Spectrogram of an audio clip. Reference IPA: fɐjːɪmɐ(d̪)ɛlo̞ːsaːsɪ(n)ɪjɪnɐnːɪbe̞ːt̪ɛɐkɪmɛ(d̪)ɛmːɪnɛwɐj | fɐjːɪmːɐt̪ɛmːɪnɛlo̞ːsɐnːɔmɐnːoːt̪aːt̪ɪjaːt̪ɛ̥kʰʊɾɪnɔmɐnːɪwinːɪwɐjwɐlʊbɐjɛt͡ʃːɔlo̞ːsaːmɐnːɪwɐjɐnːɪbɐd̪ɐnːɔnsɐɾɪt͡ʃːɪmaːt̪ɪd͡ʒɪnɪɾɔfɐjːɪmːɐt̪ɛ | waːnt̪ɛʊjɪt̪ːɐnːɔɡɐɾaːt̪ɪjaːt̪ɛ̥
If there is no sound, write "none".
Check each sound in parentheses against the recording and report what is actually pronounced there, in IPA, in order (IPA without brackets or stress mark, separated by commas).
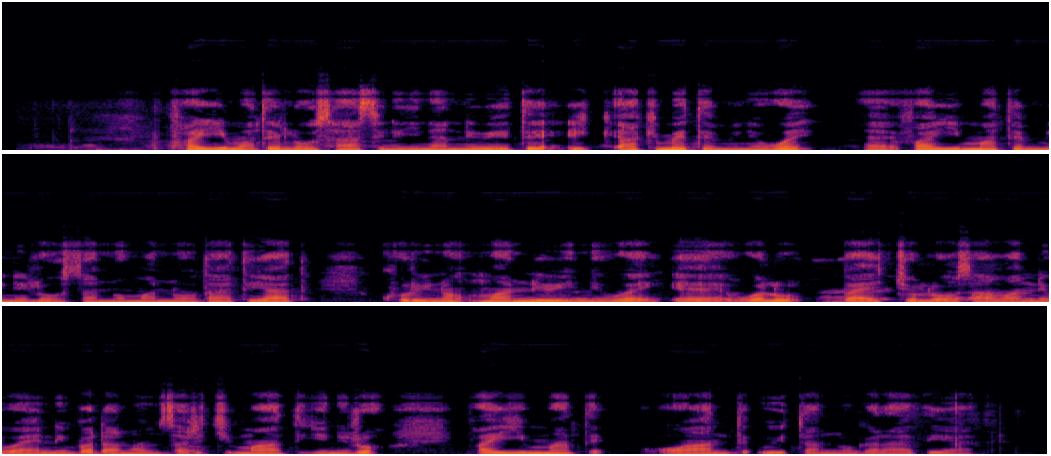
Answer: t̪, n, t̪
